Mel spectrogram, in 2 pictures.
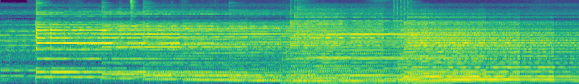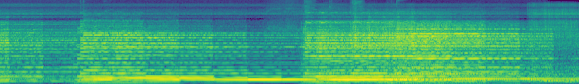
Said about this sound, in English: This is the Rêver. I love it. R-E-V-E-R. Yeah. It's a palindrome. It's a reverb and delay. reverse reverb is part of the picture.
